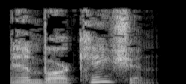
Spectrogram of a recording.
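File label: "embarcation", British English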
